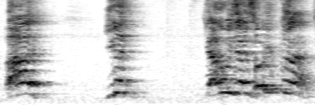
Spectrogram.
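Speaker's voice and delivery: high-pitched dawning shock; shocked realization. Acted. Father realizing he was fooled, shocked exclamation. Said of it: "속았다는 걸 이제 한 거예요".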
